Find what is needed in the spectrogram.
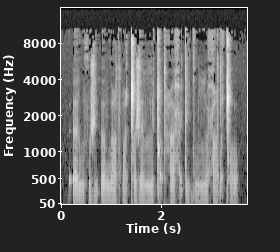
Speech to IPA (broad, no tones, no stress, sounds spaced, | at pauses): ʔ ɜ ɾ uː θ u ʒ i ʔ ʌ β uː tˤ p ɜ ǁ ʌ ʒ ɜ lː ɪ ǃ ḭ tˤ h ʌː ħ ḭ t i ɡ uː lː u ħ ɔ dˤ ḭ ǁ ɔ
